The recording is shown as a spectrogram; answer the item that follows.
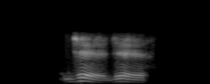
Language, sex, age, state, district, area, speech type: Maithili, male, 30-45, Bihar, Madhubani, rural, conversation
